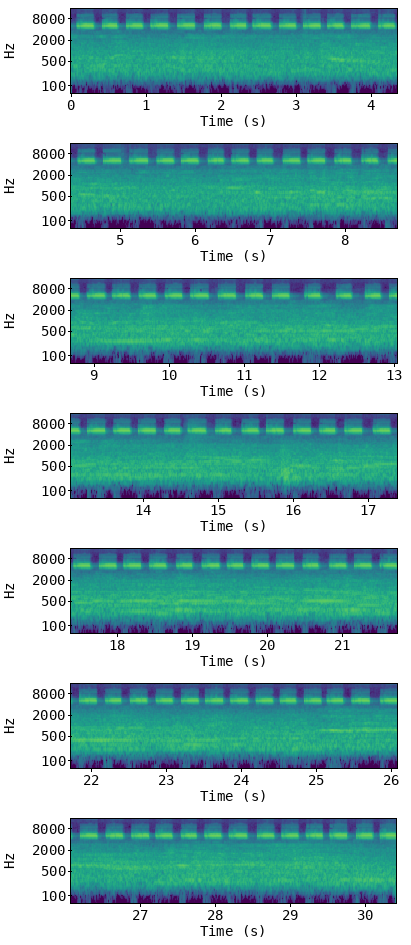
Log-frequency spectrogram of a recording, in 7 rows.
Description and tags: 20070724.cricket.city.02
strong cricket call with soft city noise in background, mono recording.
